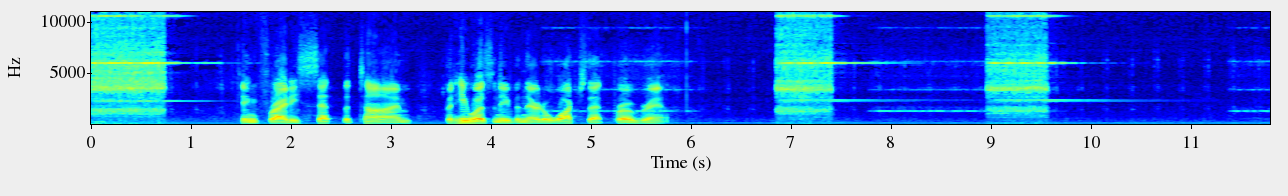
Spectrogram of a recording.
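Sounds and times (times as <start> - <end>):
telephone bell ringing: 0.0 - 1.3, 4.6 - 6.1, 6.8 - 10.3, 11.4 - 11.7
speech: 1.5 - 5.8.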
